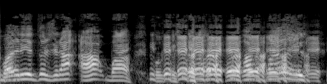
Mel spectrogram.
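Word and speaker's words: Juan Ma (皇马): Y a que no sabéis cómo se dice Real Madrid en chino, de verdad, no es un chiste. No es un chiste, porque además me dicen que han estado supervisándolo traductores chinos. – A ver. – Se dice Juan Ma.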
